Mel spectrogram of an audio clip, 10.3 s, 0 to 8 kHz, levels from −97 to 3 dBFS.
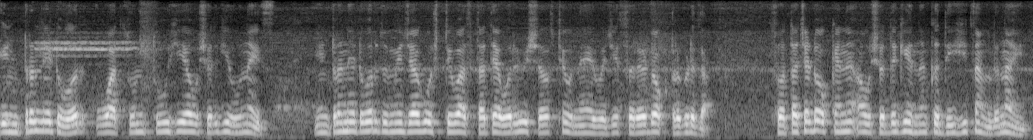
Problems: constant background noise, continuous background conversations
